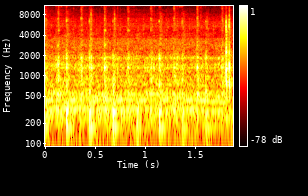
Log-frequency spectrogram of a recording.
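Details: Singer 401A home sewing machine, run for the first time in probably 30 years after cleaning and oiling: light, quick, regular ticking with no knocks or grinding; it runs smoothly.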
